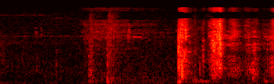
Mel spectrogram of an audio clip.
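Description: Knuckles knock on a door.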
